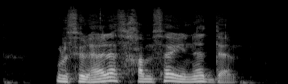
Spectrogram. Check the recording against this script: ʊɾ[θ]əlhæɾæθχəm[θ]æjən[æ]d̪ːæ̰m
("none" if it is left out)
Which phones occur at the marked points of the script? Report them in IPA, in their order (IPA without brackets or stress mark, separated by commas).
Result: θ, θ, æ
